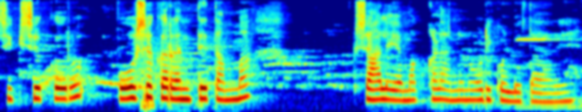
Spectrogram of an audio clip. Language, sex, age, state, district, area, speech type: Kannada, female, 18-30, Karnataka, Udupi, rural, spontaneous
